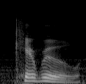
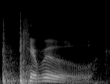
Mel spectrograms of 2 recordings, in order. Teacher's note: it would be pronounced as one syllable, keru, as if the shva under the kaf is a grace note.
